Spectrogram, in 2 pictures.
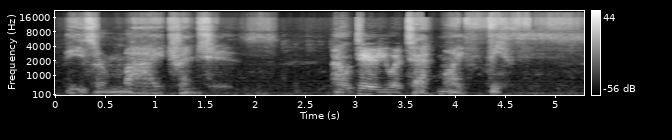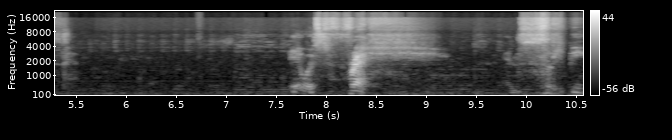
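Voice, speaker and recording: In a shrill, put-on character voice pitched high, a man speaks very slowly with long, frequent pauses. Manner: angry, hostile.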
